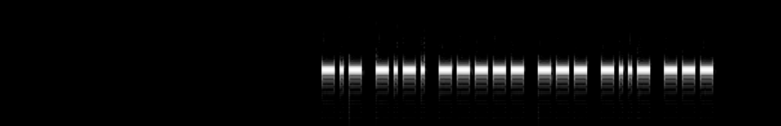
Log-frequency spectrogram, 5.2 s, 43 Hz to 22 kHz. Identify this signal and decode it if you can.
Morse code, heard as a keyed tone, about 40 wpm, 700 Hz. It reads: KC0OXO
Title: USA Call Signs - 6 Characters - Repeated 2x - 40wpm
